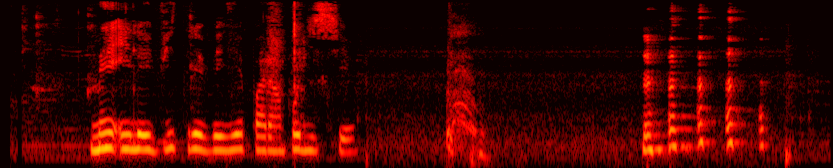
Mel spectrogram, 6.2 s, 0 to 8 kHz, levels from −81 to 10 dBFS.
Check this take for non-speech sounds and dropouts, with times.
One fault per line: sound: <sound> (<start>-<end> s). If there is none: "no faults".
sound: cough (3.3-3.7 s)
sound: laugh (4.8-5.8 s)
